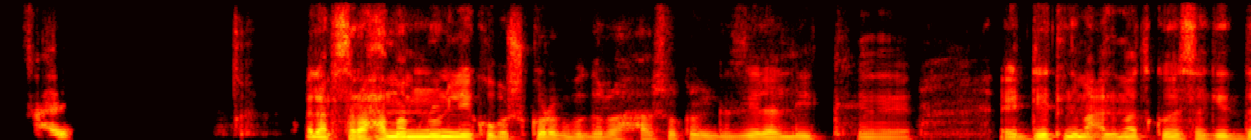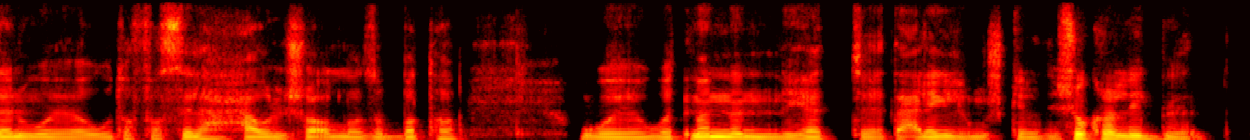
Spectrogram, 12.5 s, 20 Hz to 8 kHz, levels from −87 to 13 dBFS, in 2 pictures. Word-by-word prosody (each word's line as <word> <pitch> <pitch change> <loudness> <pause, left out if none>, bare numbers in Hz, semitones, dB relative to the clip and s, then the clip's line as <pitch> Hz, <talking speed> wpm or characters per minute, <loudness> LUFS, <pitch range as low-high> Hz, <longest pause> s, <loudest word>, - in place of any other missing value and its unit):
صحيح. - - -1 1.2
أنا - - +8
بصراحة 130 +1 +5
ممنون 125 0 +9
ليك 125 0 +5
وباشكرك 120 +4 0
بجراحة، 105 +2 -6
شكرًا 120 -3 -6
جزيلًا 105 +2 -1
ليك، 100 +1 -6 0.7
إدّيتني 120 +7 +2
معلومات 115 +3 0
كويسة 115 0 -2
جدًا 115 0 0
و 100 -1 -2 0.3
وتفاصيل 95 +4 -4
هاحاول 110 +1 -3
إن 100 - -6
شاء - - -2
الله 105 0 -5
أضبّطها 100 - -7 0.6
و 95 0 -4 0.2
وأتمنى 110 +4 +2
إن 95 -2 -2
هي 105 +2 -2
ت - - -7
تعالج 90 +5 -4
لي 105 - -3
المشكلة 90 +1 -8
دي. 90 - -13
شكرًا 135 +4 +3
ليك 110 -1 +3
بجد. 95 -3 -10
105 Hz, 160 wpm, -22 LUFS, 95-120 Hz, 1.2 s, ممنون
